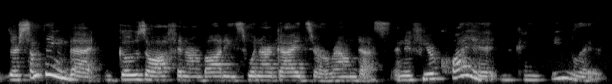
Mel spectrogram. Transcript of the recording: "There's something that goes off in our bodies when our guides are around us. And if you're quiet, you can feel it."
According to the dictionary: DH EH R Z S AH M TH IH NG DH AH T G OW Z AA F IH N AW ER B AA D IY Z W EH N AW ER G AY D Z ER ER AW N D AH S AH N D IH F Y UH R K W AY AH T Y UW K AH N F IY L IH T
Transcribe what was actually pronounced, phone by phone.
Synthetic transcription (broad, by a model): DH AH R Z S AH M TH IH NG DH AH T G OW Z AA F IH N AW ER B AA D IY Z W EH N AW ER G AY D Z ER ER AW N D AH S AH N IH F Y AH R K W AY AH T Y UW K AH N F IY L IH T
